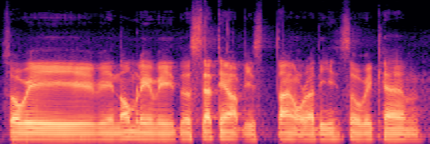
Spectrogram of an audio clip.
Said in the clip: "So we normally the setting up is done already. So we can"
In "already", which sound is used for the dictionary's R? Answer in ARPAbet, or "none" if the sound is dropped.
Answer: R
